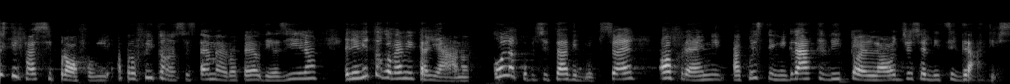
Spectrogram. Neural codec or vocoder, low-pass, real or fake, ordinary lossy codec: codec, 44.1 kHz, 2.6 kbps, SNAC; 7.2 kHz; fake; none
